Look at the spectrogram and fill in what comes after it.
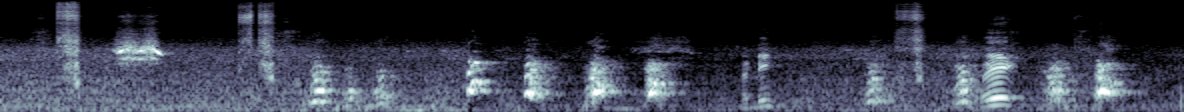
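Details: German Shepherd puppies at a pet shop in Patiala, Punjab, barking and yipping in a lively run of short, rising yelps, some whining, about two per second, mixed with people talking and a constant background hum.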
